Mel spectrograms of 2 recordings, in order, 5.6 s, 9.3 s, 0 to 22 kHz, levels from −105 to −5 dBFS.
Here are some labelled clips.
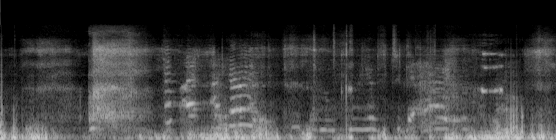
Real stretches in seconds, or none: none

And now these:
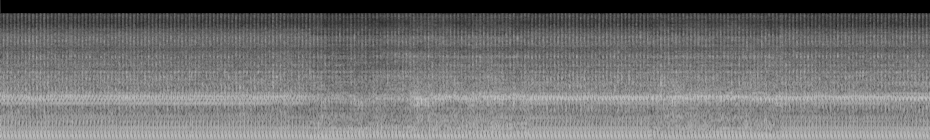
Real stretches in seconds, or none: 0.0-3.1; 5.3-6.5; 7.8-9.3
